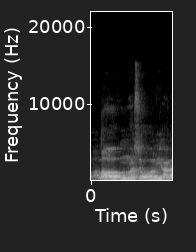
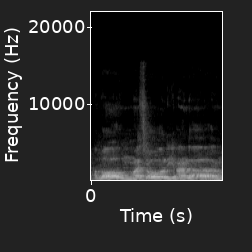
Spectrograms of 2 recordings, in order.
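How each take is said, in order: First: The phrase is said loudly and forcefully. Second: The phrase is said softly and slowly. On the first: The worshippers are annoyed at waiting. "lama-lama makin keras" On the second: The worshippers are waiting calmly.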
